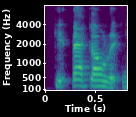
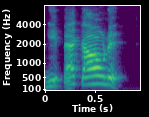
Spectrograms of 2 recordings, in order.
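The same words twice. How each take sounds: First: Said in the usual way. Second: "Get back on it" said higher and louder, weight on "on"; firmer command. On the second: Acted. Scolding herself to get back on the diet, firmer. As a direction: push yourself back on track. Repeat with more force.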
